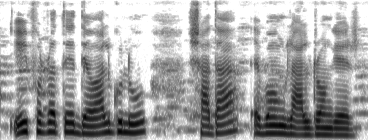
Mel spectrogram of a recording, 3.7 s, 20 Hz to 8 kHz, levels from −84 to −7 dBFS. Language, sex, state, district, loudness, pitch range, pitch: Bengali, female, Assam, Hailakandi, -14 LUFS, 160-200 Hz, 180 Hz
